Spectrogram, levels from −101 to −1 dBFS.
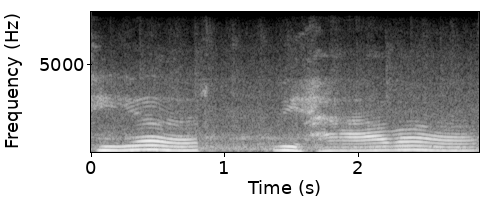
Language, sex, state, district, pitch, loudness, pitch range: English, female, Andhra Pradesh, Sri Satya Sai, 205 Hz, -14 LUFS, 190-220 Hz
